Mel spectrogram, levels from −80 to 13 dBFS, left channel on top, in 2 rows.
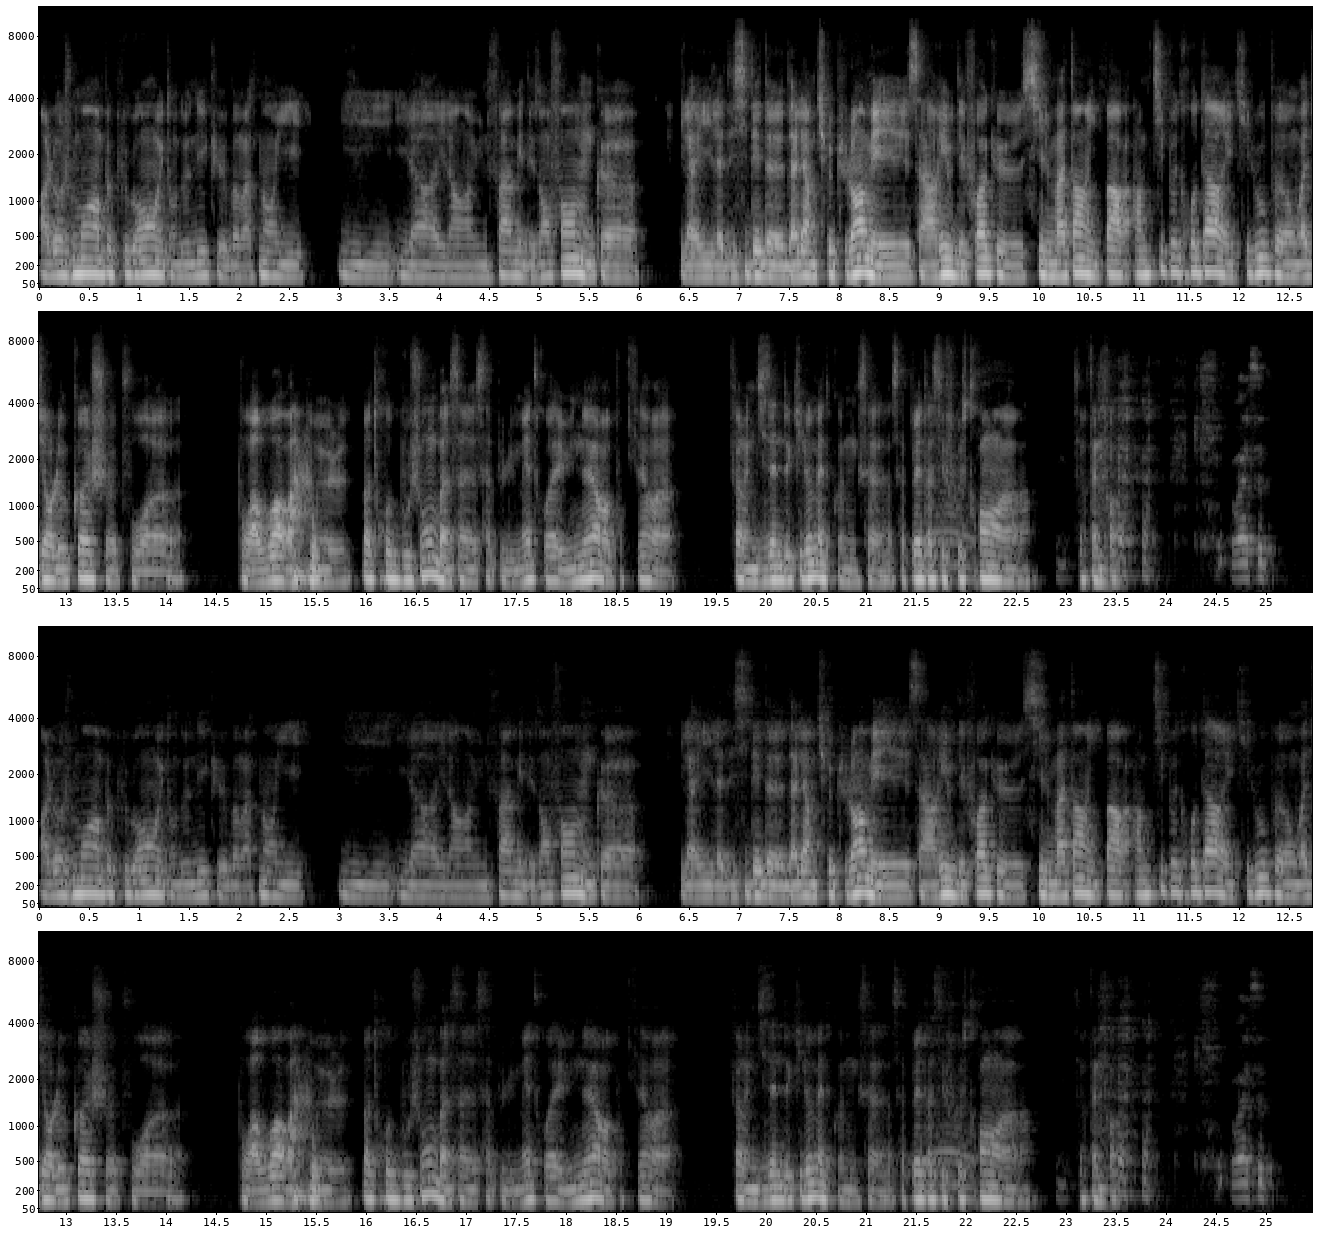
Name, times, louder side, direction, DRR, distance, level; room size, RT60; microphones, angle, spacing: voice 1, 0.0-2.6 3.0-6.0 6.4-14.2 14.7-19.1 19.7-22.6 23.1-23.5, left 5 dB, 90° left, 0.4 m, -22 dB
voice 2, 21.6-22.1 22.9-23.0 23.3-25.0, left 3 dB, 40° left, 1.3 m, -41 dB
12.5 x 8.0 x 2.9 m
head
